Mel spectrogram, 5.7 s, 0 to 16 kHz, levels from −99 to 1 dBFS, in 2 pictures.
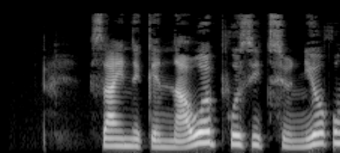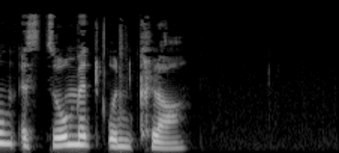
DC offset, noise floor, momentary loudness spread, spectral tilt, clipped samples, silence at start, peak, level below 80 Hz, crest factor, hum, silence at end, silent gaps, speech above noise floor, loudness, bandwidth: under 0.1%; -83 dBFS; 13 LU; -5.5 dB/octave; under 0.1%; 0.8 s; -6 dBFS; -80 dBFS; 20 dB; none; 1.3 s; none; 58 dB; -26 LUFS; 11.5 kHz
